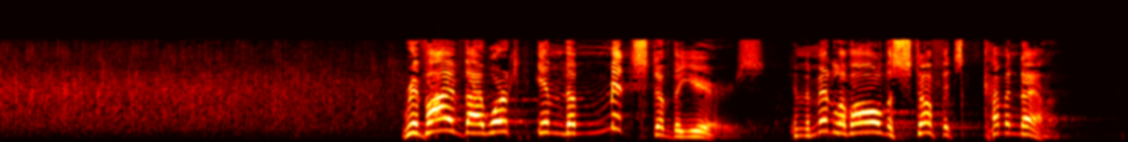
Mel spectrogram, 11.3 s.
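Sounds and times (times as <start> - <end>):
audience hand clapping: 0.0 - 4.7
speech: 4.0 - 10.6.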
